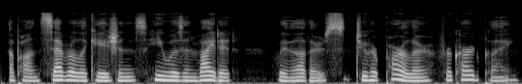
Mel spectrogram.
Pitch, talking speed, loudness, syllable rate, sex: 180 Hz, 160 wpm, -17 LUFS, 5.0 syllables/s, female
